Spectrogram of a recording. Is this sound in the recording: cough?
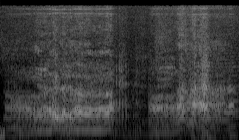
no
